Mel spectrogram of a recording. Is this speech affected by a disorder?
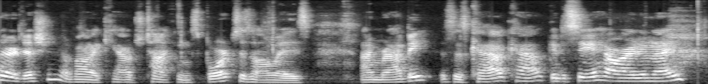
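No.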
